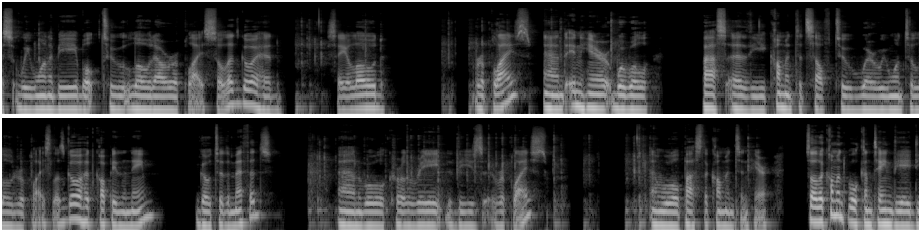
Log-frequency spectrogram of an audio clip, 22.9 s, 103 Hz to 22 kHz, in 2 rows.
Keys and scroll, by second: 7.6 Escape, 11.9 ctrl+c, 16.6 ctrl+v.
